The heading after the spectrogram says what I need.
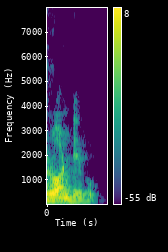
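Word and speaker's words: rendezvous: रॉन्डेवू का जो pronunciation है वो थोड़ा सा अलग है, क्योंकि ये वर्ड जो है वो फ्रेंच वर्ड है, इंग्लिश का नहीं, इसलिए इसका प्रोनाउंसिएशन भी थोड़ा अलग हो जाता है।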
